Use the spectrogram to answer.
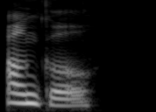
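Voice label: "uncle", US English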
